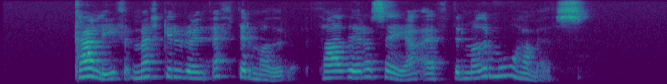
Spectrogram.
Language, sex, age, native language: Icelandic, female, 50-59, Icelandic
